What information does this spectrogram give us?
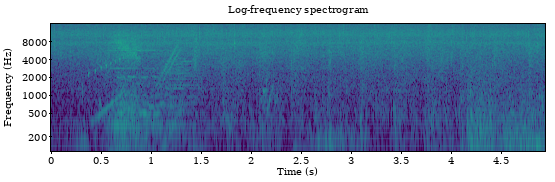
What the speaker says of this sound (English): Lightning storm!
